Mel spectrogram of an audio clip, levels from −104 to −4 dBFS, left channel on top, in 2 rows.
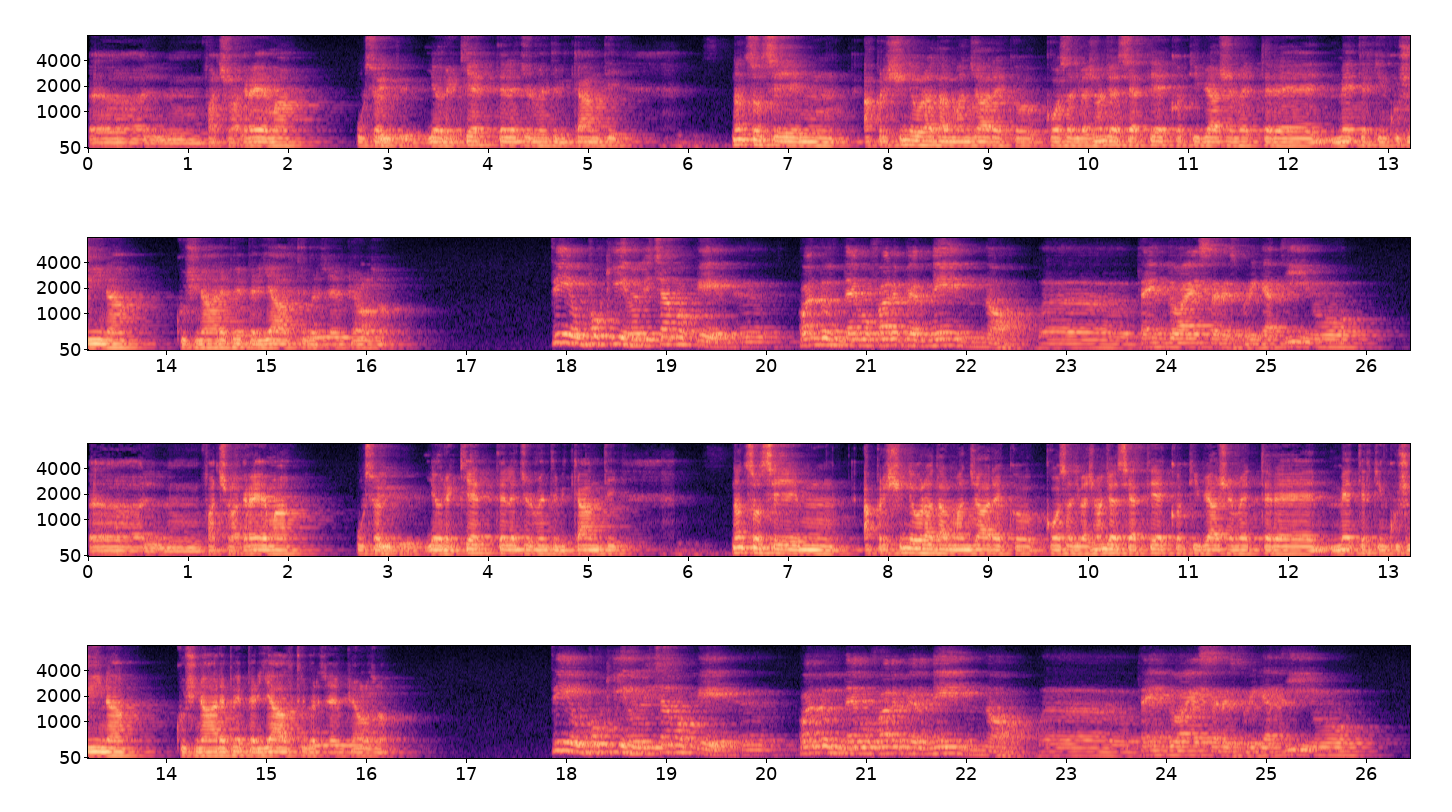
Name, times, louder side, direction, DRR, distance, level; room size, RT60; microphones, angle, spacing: voice 1, 0.0-2.1 2.7-3.0 3.4-5.4 5.7-5.8 6.4-13.7 14.1-16.2, right 2 dB, 50° right, 3 dB, 1.8 m, -21 dB
voice 2, 2.8-3.3 5.1-5.2 15.3-16.0 17.9-20.0 20.3-25.8, left 1 dB, 25° left, -4 dB, 7.7 m, -26 dB
21.0 x 21.0 x 2.5 m, 0.90 s
head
